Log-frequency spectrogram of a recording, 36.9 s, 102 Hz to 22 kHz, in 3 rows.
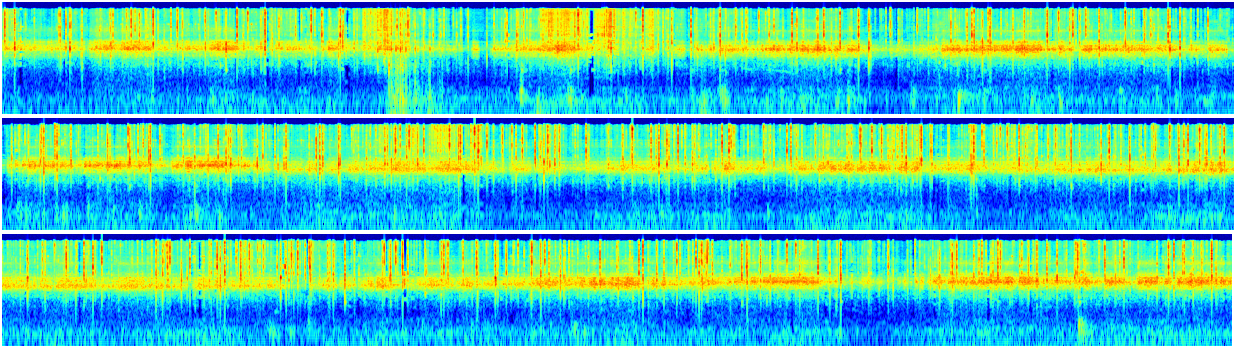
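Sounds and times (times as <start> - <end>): low wind buffeting rumble: 0.0 - 36.9
sail flapping and crackling: 0.0 - 36.9.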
